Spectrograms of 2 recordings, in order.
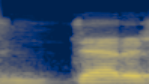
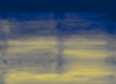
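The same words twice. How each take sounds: First: It starts like the first part of detonation. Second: It sounds like the computer word data. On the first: This is the name of the explosive sheet. The speaker calls it right. "It's data sheet for detonation" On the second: This is the information-technology word. The speaker calls it wrong. "It's not data. It's not an I T uh, thing"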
